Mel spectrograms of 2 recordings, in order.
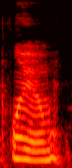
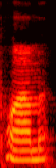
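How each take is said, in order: First: The word rhymes with fume. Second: The word rhymes with drum. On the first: The speaker calls it right. "they're plume" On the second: The speaker calls it wrong. "They're not plum"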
